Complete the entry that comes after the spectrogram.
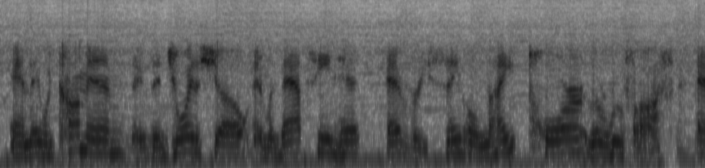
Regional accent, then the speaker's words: Naperville, Illinois, United States; You know, I grew up in Naperville, and there were these people who lived down by the DuPage River.

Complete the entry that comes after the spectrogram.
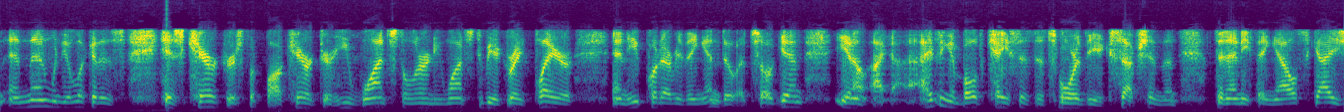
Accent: Buffalo, New York, United States; playing the Buffalo Bills, my home team, and I was still living in Buffalo at the time, so beating my hometown team, that was an extra benefit.

